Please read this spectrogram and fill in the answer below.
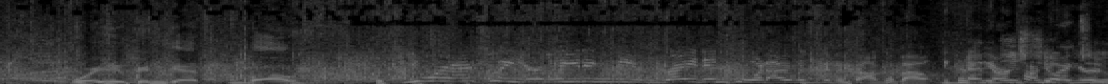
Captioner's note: laughter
